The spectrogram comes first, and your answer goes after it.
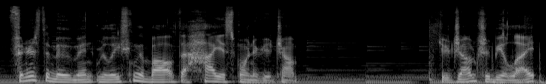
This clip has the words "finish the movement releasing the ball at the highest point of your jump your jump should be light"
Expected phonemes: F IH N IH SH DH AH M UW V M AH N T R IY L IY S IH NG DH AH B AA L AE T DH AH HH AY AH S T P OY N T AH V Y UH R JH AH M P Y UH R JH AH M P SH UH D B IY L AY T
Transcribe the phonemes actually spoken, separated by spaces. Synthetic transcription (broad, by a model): F IH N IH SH DH AH M UW V M AH N T R IY L IY S IH NG DH AH B AA L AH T DH AH HH AY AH S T P OY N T AH V Y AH R JH AH M P Y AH R JH AH M P SH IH D B IY L AY T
